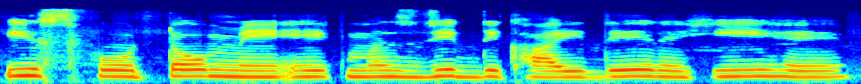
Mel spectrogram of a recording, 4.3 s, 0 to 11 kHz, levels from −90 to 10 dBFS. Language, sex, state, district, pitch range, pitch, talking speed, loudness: Hindi, female, Uttar Pradesh, Lucknow, 200-220 Hz, 210 Hz, 125 wpm, -13 LUFS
